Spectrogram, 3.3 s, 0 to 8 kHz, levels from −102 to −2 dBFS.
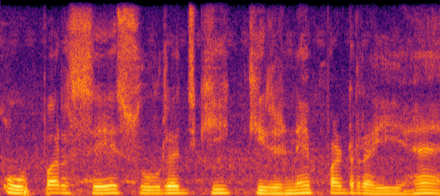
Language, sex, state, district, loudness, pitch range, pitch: Hindi, male, Uttar Pradesh, Shamli, -16 LUFS, 130-145 Hz, 140 Hz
